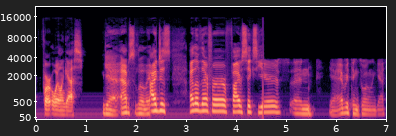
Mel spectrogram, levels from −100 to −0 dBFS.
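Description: A speech recording carries mains hum throughout: a steady 60 Hz tone roughly 35 dB below the speech, drawn as a thin unbroken horizontal line at the bottom of a spectrogram. At 4.55 s, right after "there for five six", a 20 ms gap appears in the waveform. From there to the end everything above 3.8 kHz disappears, the level drops about 5 dB and a new low noise floor enters, likely an input switched to a poorer device.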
